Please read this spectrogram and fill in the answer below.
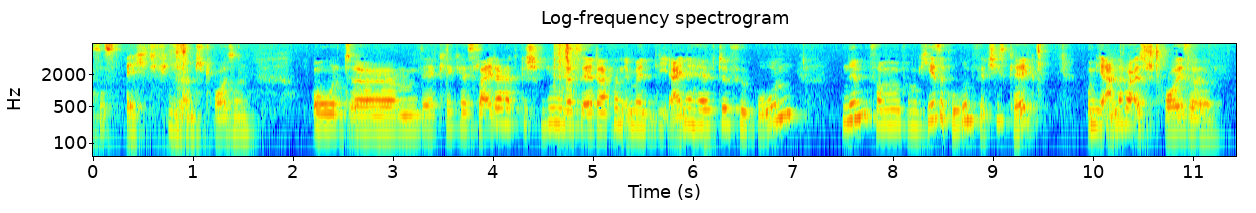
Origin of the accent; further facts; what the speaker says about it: East Germany, Germany; Aber so ist das halt bei uns in der DDR gewesen, ne?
